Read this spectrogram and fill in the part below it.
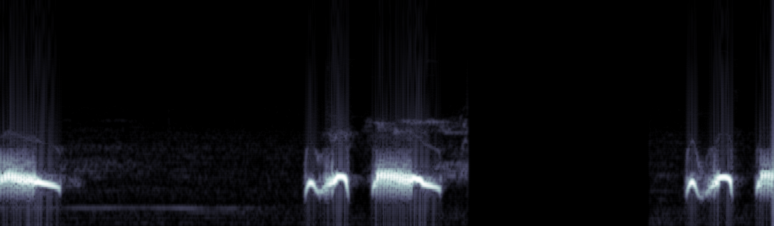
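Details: Spotted dove coos from a lure recording for training birds: one long drawn, downward-sliding coo, a pause, then two soft phrases of a short wavering note plus a longer mellow note, and another beginning.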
